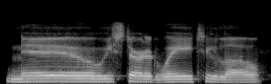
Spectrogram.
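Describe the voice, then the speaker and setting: Halting man with a dull, dry sound. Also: medium pitch, level tone, clear, resonant tone, dry recording. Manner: halting, with frequent restarts. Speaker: magazine publisher. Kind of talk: casual interview conversation.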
